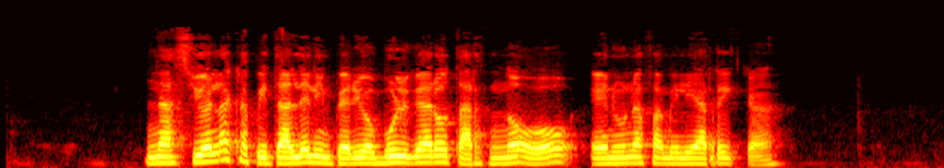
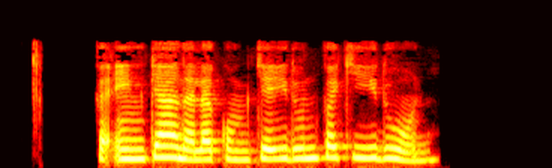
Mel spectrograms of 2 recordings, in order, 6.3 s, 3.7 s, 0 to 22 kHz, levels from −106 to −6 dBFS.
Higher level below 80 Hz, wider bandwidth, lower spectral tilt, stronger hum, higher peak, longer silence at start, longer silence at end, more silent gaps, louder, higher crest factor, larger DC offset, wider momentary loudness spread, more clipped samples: second, -70 dBFS vs -64 dBFS; about the same, 8.8 kHz vs 8 kHz; first, -9 dB/octave vs -6.5 dB/octave; neither; second, -10 dBFS vs -4 dBFS; first, 0.95 s vs 0.2 s; first, 1.15 s vs 0.75 s; second, none vs 0.28-0.63 s; second, -25 LUFS vs -17 LUFS; about the same, 16 dB vs 14 dB; neither; second, 9 LU vs 12 LU; neither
